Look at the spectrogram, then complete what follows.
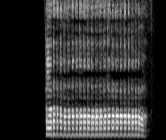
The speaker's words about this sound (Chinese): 一阵急促的电话铃声把他惊醒了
